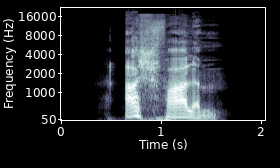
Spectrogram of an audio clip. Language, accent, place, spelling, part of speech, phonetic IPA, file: German, Germany, Berlin, aschfahlem, adjective, [ˈaʃˌfaːləm], De-aschfahlem.ogg
- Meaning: strong dative masculine/neuter singular of aschfahl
